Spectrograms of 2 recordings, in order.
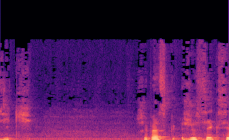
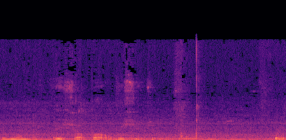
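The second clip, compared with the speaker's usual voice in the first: soft coo; 6 semitones lower, 11 dB quieter than usual. Real, not acted. Owner murmuring to her dog, fading to a hush. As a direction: murmur tenderly to the pup.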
